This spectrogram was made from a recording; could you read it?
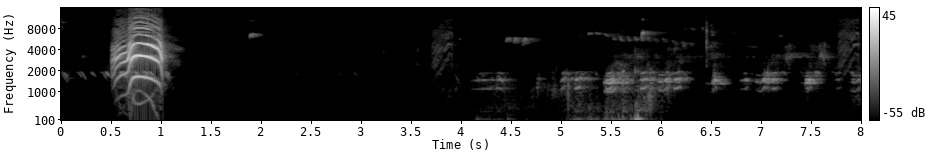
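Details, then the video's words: ['Great kiskadee in natural habitat giving one loud harsh arched note, followed after a pause by a low tap and quieter, repeated mid-pitched chattering from other birds.'] "Grande Canção Kiskadee! Grande Canto Kiskadee! Ótimos sons de Kiskadee! Grande Chamada Kiskadee!"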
